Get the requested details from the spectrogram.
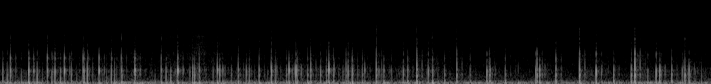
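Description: A small, hollow, black printed cardboard box for a cable is held close to the mic and tapped with medium-length pink-painted fingernails. The result is a rapid, steady run of dry, hollow taps with a deep, boomy low end and almost no ring.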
